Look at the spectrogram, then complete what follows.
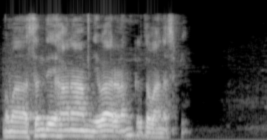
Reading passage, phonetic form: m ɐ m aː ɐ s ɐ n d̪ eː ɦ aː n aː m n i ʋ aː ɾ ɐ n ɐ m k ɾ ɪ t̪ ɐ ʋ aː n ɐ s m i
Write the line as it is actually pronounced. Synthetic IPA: m ɐ m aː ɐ s ɐ n d̪ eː ɦ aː n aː m n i ʋ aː ɾ ɐ ɳ ɐ m k ɾ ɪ t̪ ɐ ʋ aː n ɐ s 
